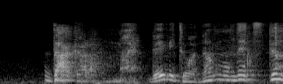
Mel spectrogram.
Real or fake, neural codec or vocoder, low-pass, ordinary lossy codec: fake; vocoder, 22.05 kHz, 80 mel bands, WaveNeXt; 7.2 kHz; none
